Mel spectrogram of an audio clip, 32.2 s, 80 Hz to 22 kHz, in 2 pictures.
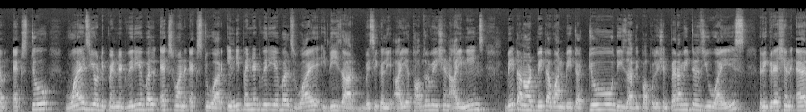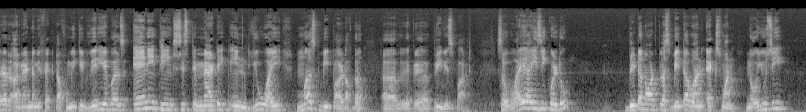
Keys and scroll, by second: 24.8 Down.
